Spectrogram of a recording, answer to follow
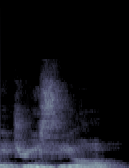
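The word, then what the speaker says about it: Yggdrasil: and I was like what the fuck is edal because it's spelled y g g d r a s i l so I was like Curious so then adrial is a sacred tree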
